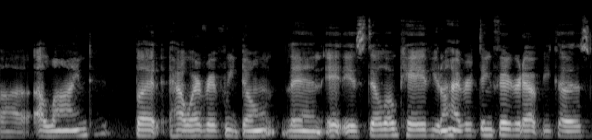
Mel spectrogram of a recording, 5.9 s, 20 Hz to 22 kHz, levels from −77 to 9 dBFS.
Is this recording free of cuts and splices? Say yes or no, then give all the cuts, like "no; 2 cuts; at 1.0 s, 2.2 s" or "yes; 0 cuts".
yes; 0 cuts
